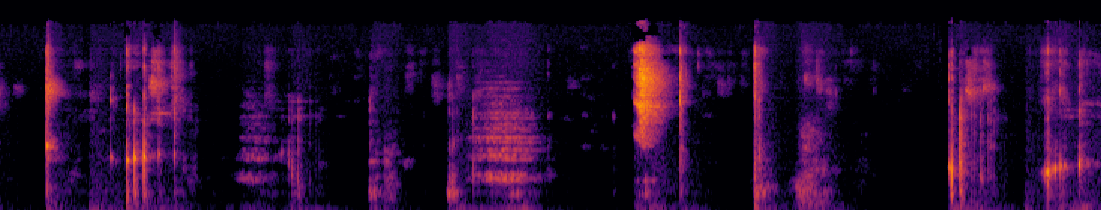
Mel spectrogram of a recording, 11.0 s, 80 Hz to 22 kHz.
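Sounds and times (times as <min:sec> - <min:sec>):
chewing crunches: 0:09.5 - 0:11.0
crunchy wafer bite: 0:09.5 - 0:11.0.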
